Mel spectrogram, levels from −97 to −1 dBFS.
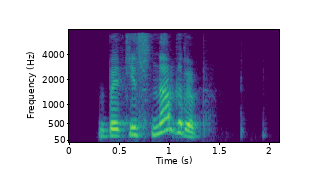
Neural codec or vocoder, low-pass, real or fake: codec, 44.1 kHz, 1.7 kbps, Pupu-Codec; 7.2 kHz; fake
